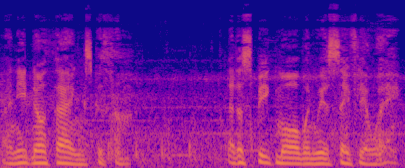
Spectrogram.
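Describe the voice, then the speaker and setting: A man's voice: mid-range voice, steady tone, close to an everyday voice. Man as a resolute Viking warrior, outdoor noise behind. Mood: commanding, calm. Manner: measured, archaic formal phrasing. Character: hardened male Viking warrior leader, resolute and measured. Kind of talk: video game dramatic acting.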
